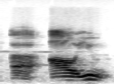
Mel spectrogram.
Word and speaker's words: Aoyue: asks how to pronounce Oyu. So we just Okay. want to hear from you what the actual pronunciation is. Well, it's actually uh, more of Aoyue.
